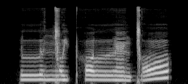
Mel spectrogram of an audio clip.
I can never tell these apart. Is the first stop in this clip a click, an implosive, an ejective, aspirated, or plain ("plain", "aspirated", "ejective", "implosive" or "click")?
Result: click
